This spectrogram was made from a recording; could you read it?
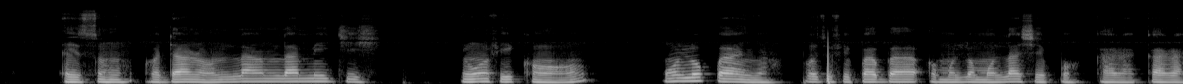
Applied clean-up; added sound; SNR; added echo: none; none; none; none.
